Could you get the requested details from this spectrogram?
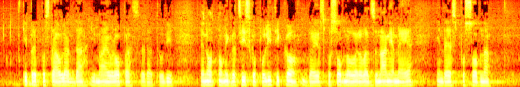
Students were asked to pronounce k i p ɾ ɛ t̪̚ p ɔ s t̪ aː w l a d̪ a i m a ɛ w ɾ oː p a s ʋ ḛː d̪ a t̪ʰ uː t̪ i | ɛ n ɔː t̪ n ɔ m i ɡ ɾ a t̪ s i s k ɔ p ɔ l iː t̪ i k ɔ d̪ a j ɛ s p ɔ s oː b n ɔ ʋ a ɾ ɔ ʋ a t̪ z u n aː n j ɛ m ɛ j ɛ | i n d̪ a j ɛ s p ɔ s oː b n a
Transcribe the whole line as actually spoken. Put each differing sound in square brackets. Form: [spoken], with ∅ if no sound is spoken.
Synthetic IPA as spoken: k i p ɾ ɛ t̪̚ p ɔ s t̪ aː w l a d̪ a i m a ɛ w ɾ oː p a s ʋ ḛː d̪ a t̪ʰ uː [d̪] i | ɛ n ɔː t̪ n ɔ m i ɡ ɾ a t̪ s i s k ɔ p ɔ l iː t̪ i k ɔ d̪ a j ɛ s p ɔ s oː b n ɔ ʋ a ɾ ɔ ʋ a t̪ z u n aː n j ɛ m ɛ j ɛ | i n d̪ a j ɛ s p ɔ s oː b n a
